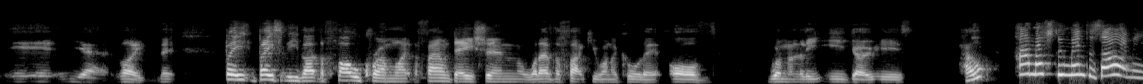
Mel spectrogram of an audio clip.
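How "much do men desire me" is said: very high, put-on girly voice. Describing womanly ego, voicing a woman's question in a put-on girl voice. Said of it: "girl voice".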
